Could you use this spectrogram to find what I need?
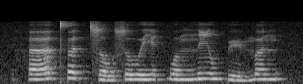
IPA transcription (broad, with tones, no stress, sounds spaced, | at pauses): h œː˨˥ t̪ʰ ɵ˧ t̚ t͡s o˨˩ w s uː˨ j ɪ˨˥ k̚ w ʊ˨˧ ŋ n̪ iː˧ w p yː˨˩ m ɵ˧ n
